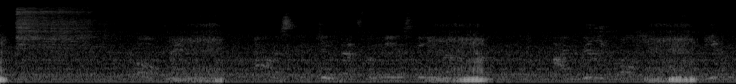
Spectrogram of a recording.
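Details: Sleeping dog with soft, irregular snuffling snores, about two dozen a minute, over room noise; snoring.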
